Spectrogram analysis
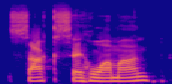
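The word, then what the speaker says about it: Sacsayhuamán: it is the one it's sock say huaman it sounds like sexy woman sucks a woman it's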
